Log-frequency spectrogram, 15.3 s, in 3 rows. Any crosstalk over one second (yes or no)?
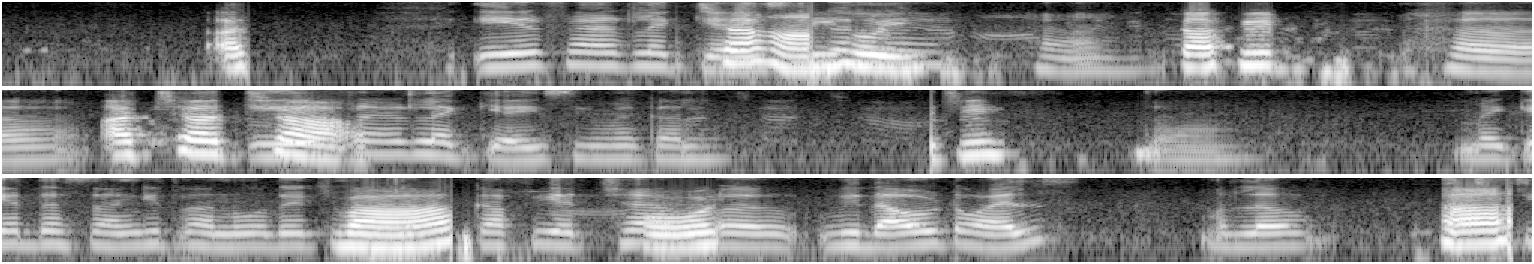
no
